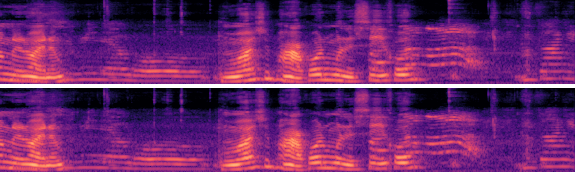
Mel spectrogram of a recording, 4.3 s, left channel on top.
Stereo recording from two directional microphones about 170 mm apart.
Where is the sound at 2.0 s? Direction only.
20° left (ahead or behind).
